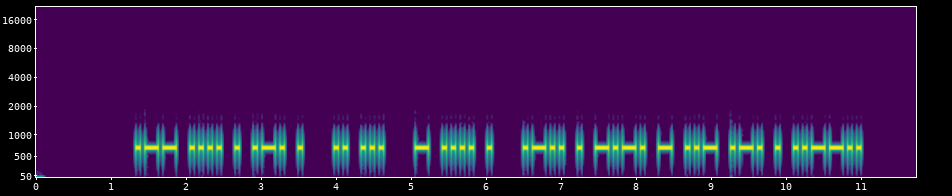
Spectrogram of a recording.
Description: Morse code, heard as a keyed tone, about 20 wpm, 700 Hz. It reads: WHERE IS THE LECTURE?
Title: Sentences from Top 1600 Words 20wpm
